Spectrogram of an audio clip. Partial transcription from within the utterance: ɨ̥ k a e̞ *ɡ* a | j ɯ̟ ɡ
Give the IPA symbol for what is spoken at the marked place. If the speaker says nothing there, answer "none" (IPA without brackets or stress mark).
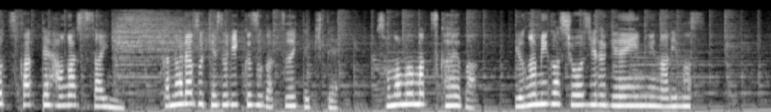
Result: b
